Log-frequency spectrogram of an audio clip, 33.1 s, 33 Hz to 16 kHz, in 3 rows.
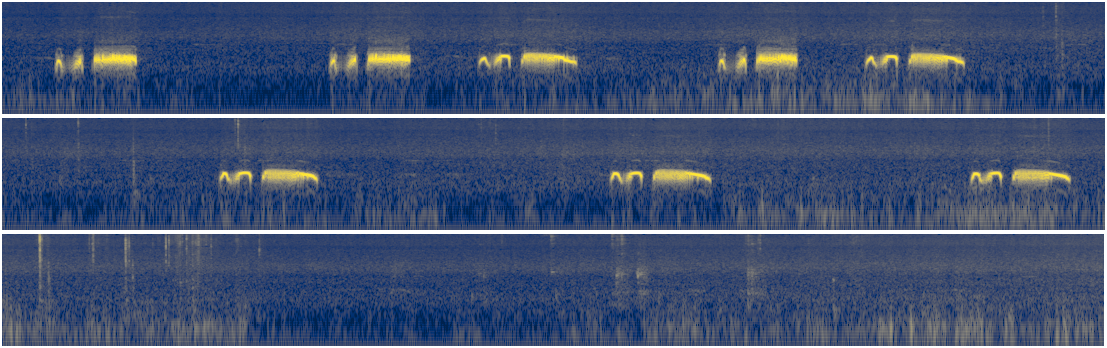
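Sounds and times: dove cooing: 0.4s - 1.4s, 3.2s - 5.8s, 7.2s - 8.0s, 8.6s - 9.7s, 13.2s - 14.4s, 17.0s - 18.2s, 20.7s - 21.8s.

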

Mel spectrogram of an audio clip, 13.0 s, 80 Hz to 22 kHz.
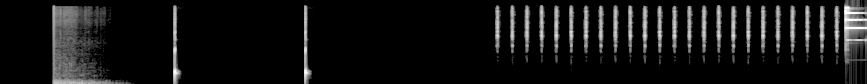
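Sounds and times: bell-like ding: 12.7s - 13.0s.

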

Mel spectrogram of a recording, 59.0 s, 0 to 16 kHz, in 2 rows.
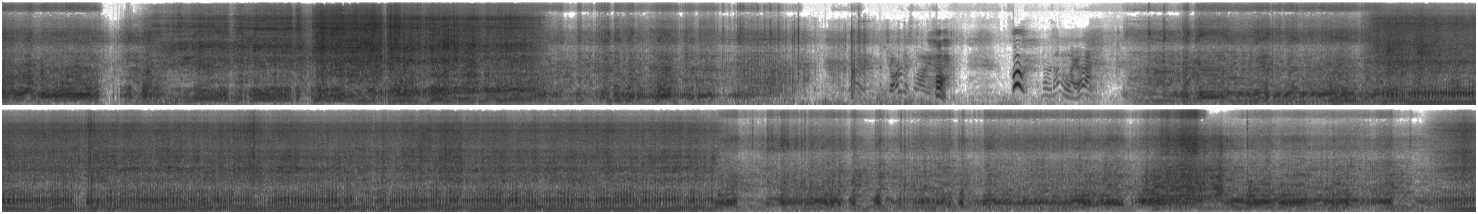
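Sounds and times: dirt bike engine revving: 0.0s - 15.7s, 22.4s - 58.9s
clatter and scraping over rocks: 13.6s - 18.0s.

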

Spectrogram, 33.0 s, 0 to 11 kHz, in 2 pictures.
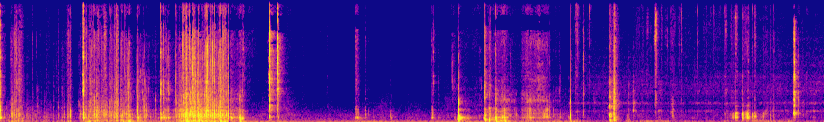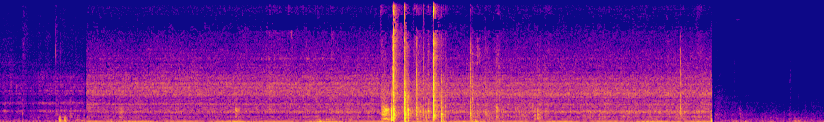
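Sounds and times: plastic bag crinkling: 0.0s - 4.6s.

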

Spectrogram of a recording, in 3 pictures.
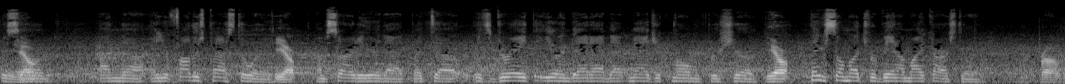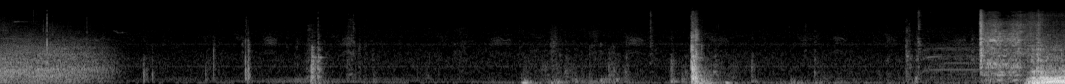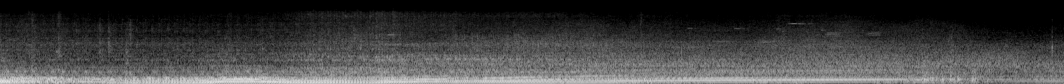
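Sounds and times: car engine starting and revving: 20.4s - 31.9s.

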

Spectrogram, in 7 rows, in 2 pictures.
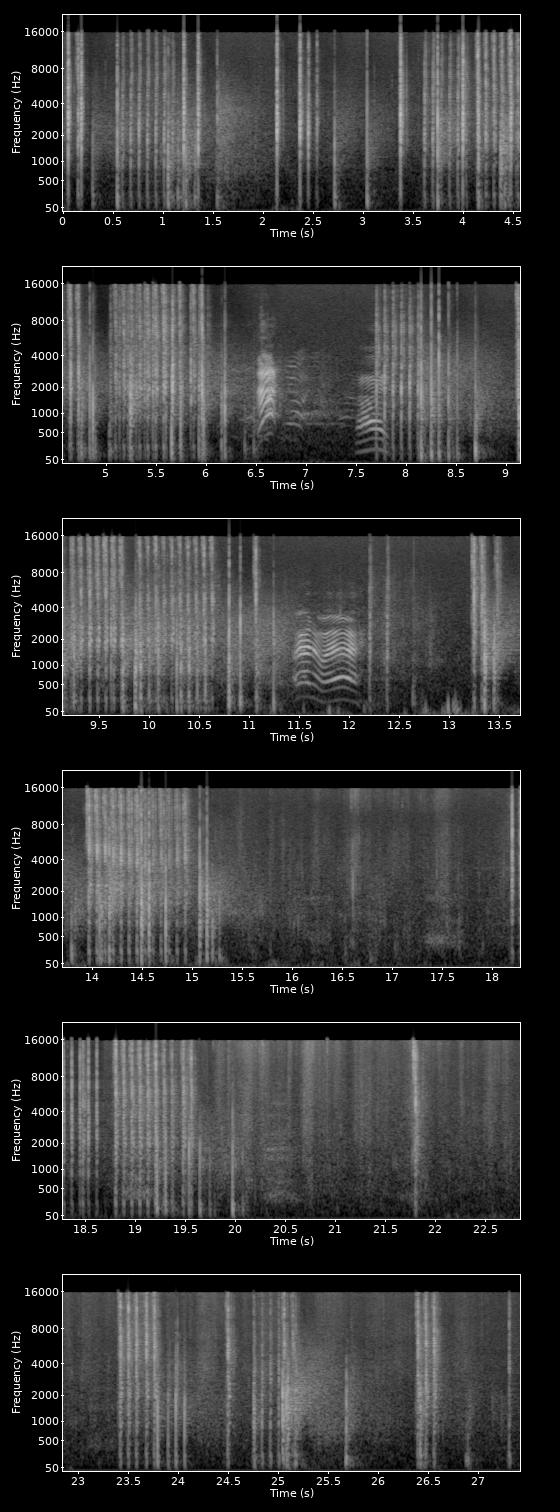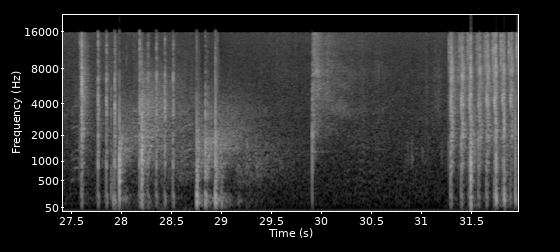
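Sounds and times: paintball markers rapid firing: 3.4s - 6.3s, 7.7s - 11.3s, 13.2s - 15.4s, 18.2s - 20.0s, 23.4s - 25.3s, 26.4s - 26.7s, 31.3s - 31.9s
person shouting: 6.4s - 7.8s.

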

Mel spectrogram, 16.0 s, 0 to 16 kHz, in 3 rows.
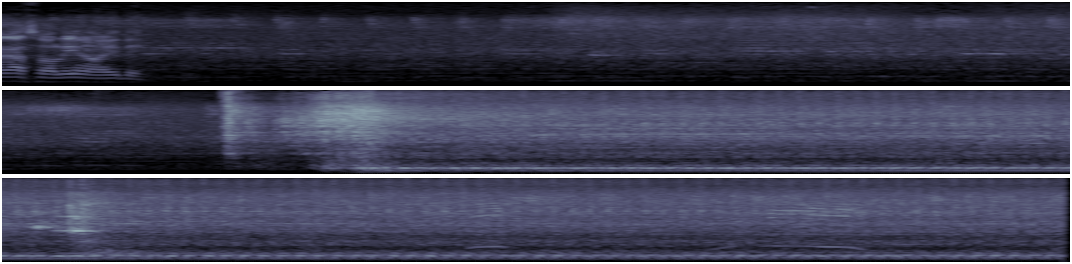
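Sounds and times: car engine starting and idling: 6.4s - 16.0s.

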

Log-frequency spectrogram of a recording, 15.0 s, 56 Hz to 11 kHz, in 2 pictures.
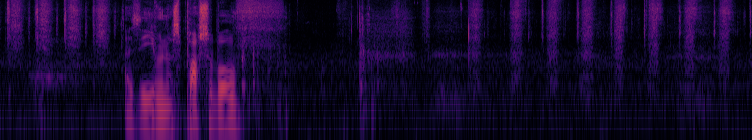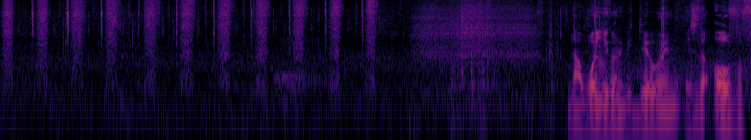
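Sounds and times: spray bottle squirting: 0.0s - 1.3s, 4.6s - 11.3s.

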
